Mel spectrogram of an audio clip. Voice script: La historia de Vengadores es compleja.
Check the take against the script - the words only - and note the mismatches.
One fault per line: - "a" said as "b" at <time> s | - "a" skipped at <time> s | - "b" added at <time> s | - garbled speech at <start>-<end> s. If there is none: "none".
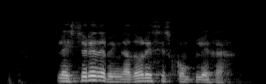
none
